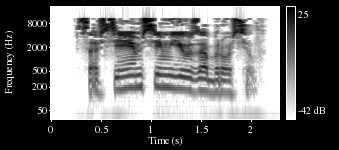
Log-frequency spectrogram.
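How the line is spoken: Grumbling. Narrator (Russian): заворчал он

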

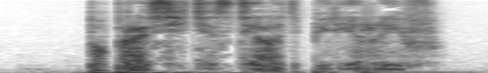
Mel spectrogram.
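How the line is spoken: Whisper. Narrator (Russian): прошептал Сент-Винсент

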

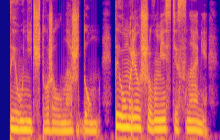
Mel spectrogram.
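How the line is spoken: Hissing. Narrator (Russian): шипели

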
